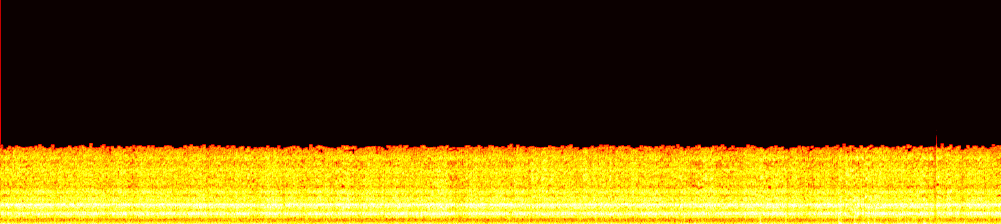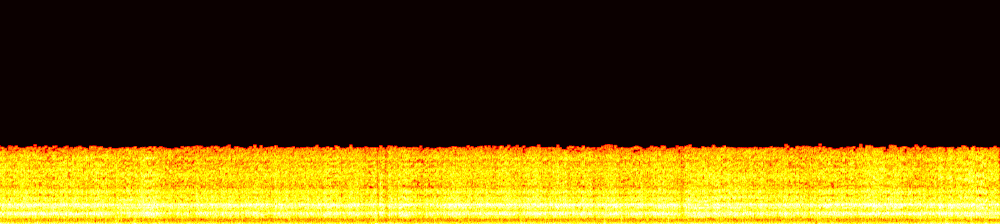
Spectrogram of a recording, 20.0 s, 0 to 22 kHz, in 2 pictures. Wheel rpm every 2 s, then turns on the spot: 230, 230, 230, 230, 240, 230, 230, 230, 230, 230.
none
